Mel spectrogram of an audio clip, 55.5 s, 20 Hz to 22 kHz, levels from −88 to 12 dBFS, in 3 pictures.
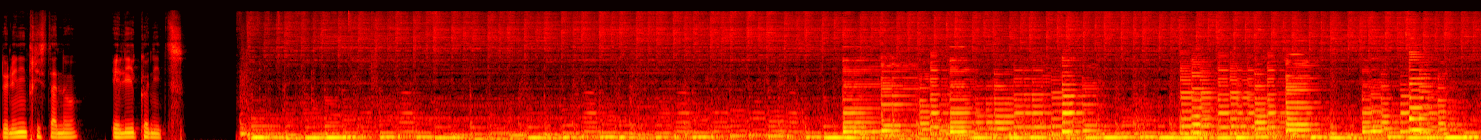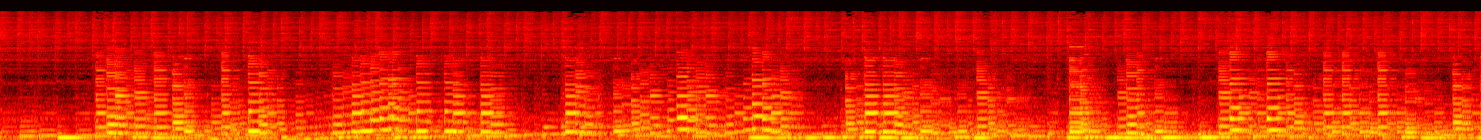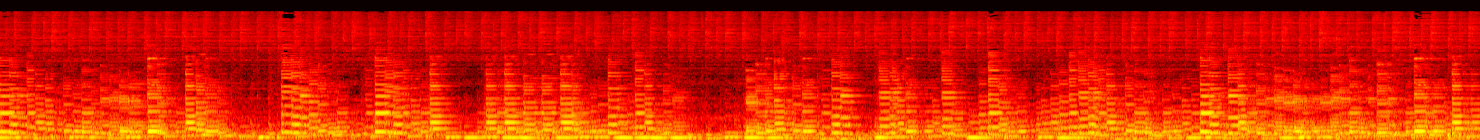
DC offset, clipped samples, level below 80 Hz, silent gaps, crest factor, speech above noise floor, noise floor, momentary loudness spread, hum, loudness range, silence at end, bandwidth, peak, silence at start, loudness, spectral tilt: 0.8%; under 0.1%; -40 dBFS; none; 14 dB; 61 dB; -84 dBFS; 10 LU; none; 7 LU; 0 s; 16 kHz; -6 dBFS; 0 s; -21 LUFS; -6 dB/octave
